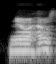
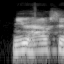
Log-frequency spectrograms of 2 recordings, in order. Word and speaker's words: Neuhaus: I mean, we mentioned just before we came, went through a number of players, and Florian Neuhaus, have you ever pronounced it? Neuhaus, that's the one. Neuhaus in German, that is.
